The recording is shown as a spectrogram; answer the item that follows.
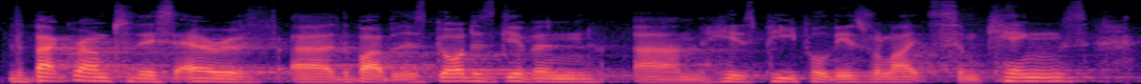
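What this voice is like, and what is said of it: Slightly hoarse voice. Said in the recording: “my voice is a bit hoarse. You probably can hear I've been yelling quite a lot this week.”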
